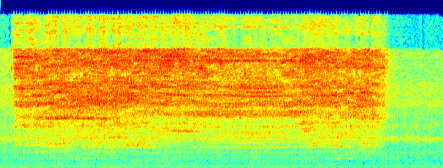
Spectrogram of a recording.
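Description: Steady abrasive rasping of knives being sharpened in a sharpening shop, a continuous close grinding hiss with a low motor hum underneath, stopping abruptly near the end and leaving only the hum.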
